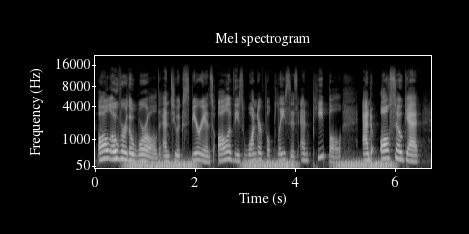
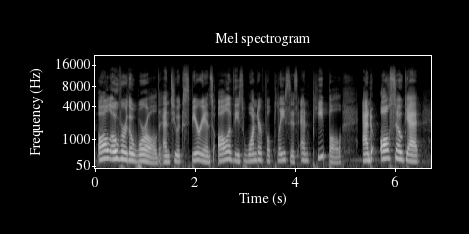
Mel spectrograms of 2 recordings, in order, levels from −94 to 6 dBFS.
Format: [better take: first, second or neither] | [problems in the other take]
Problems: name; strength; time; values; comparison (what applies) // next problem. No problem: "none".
second | low rumble; faint; from 0.5 to 2 s, from 3 to 4 s and from 5 to 6 s; 20 dB below the speech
